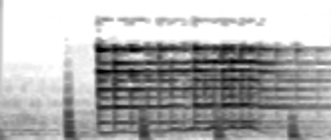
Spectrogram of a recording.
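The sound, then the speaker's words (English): A bell rings in a few bright, sharp strikes. Each strike leaves a sustained metallic ring that overlaps the next, with a wavering tone heard in the middle and no voices. “You know, ring that bell every so often.”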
